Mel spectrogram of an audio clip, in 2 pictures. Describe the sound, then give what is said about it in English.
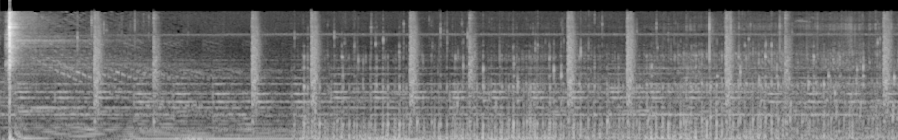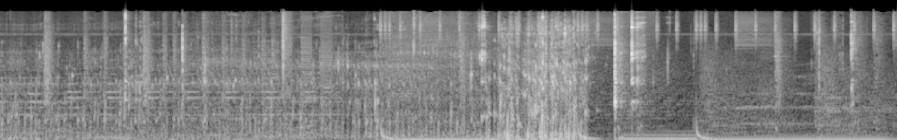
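Steady gurgling of water bubbling through a bong as a person takes a first bong rip from a freshly packed bowl, a long continuous pull, with a louder, rougher burst of bubbling near the end and no talking. “I will be right back so we can smoke our first bong rip of the episode together.”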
